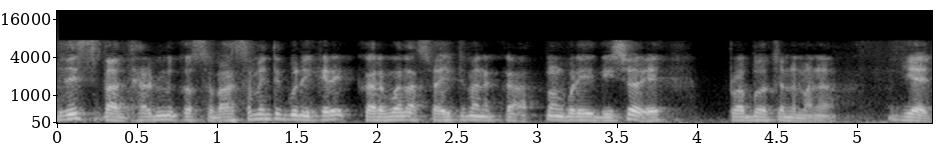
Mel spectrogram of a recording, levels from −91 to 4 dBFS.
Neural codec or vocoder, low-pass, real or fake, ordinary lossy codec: codec, 16 kHz, 1.1 kbps, Voila-Tokenizer; none; fake; none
